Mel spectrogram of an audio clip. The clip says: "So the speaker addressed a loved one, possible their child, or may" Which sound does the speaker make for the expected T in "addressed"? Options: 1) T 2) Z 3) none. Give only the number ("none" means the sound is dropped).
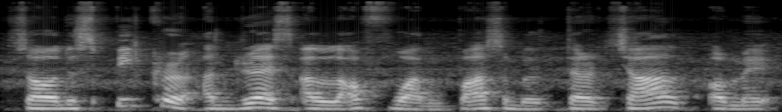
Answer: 3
